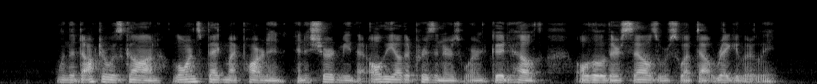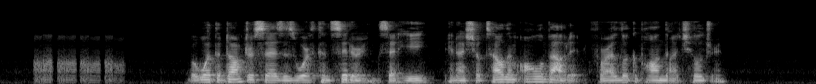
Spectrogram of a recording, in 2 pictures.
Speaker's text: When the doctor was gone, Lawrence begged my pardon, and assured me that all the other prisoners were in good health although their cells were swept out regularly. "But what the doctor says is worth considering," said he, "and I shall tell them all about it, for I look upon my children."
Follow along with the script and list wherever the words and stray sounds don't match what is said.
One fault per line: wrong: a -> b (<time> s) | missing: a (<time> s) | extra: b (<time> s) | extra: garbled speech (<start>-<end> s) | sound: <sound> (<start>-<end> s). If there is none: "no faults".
sound: laugh (8.5-9.4 s)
